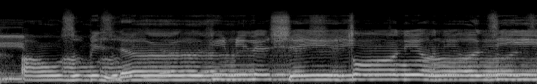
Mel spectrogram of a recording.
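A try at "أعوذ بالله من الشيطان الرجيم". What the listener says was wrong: बेटा जाल की अदायगी क्लियर करें, जाल दोबारा पढ़े, जाल।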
